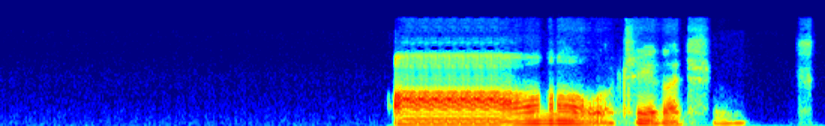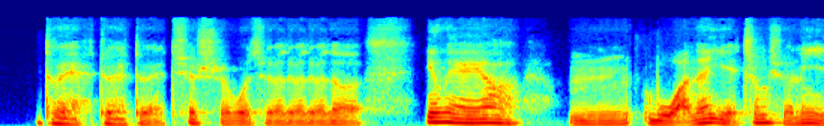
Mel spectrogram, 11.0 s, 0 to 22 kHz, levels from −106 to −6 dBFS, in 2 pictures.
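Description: From 2.78 to 3.33 s, repeated frames replay a 92.9 ms block six extra times, and from 7.40 to 7.68 s a 139.3 ms block plays twice more. Each is a stutter, visible as identical tiled spectrogram slices.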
